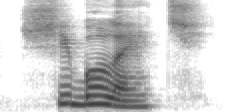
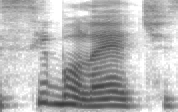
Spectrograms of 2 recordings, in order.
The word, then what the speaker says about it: chibolete: Se respondesse que não, diziam: "Então diga: Chibolete." Se ele dissesse cibolete, sem conseguir pronunciar corretamente a palavra, prendiam-no e matavam-no Jordão.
